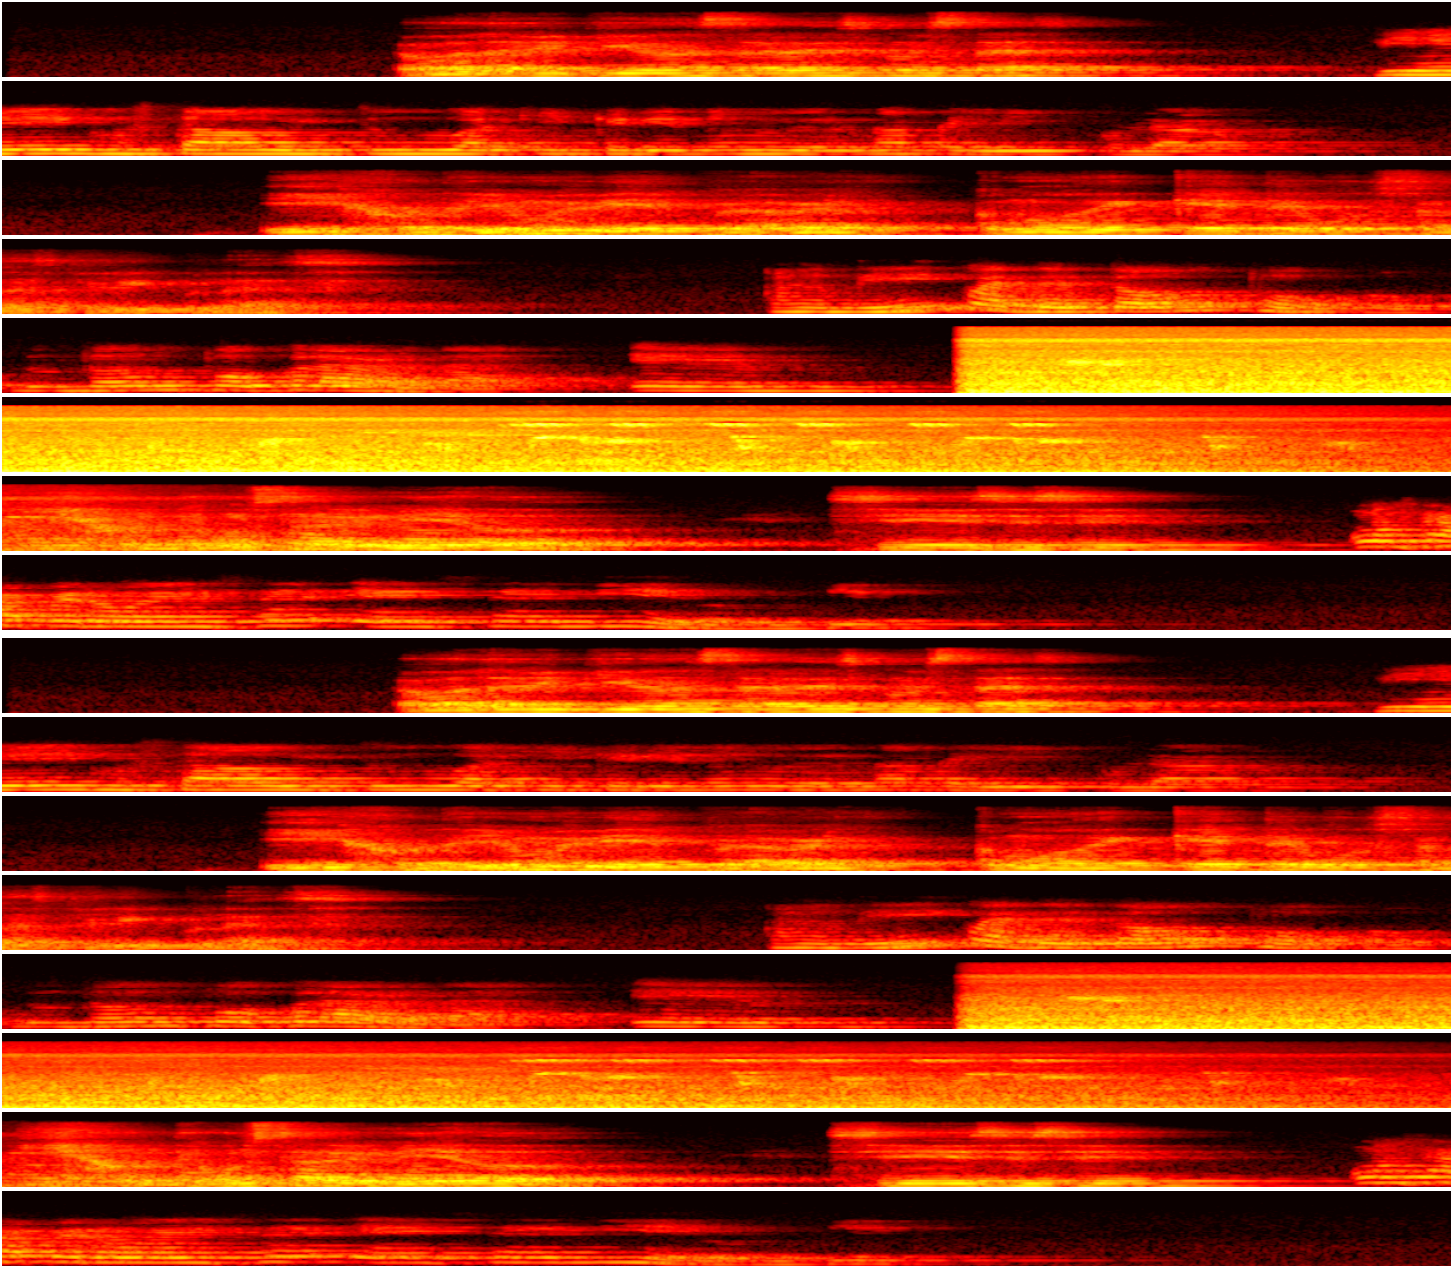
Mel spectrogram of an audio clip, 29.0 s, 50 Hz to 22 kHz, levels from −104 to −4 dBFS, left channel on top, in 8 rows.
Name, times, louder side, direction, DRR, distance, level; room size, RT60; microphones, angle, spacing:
voice 1, 1.0-2.6 7.9-11.7 21.8-23.1 23.8-24.6, equal, 20° right, -3 dB, 3.4 m, -35 dB
voice 2, 3.4-6.7 12.8-15.8 16.1-16.6 21.7-22.9 25.1-27.6, left 3 dB, 50° left, 1 dB, 1.3 m, -43 dB
sound 1, 16.9-22.0, left 10 dB, 70° left, 0.3 m, -23 dB
10.0 x 5.3 x 7.8 m, 1.1 s
head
